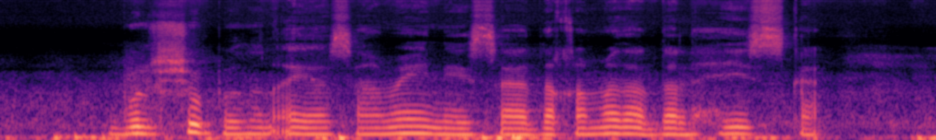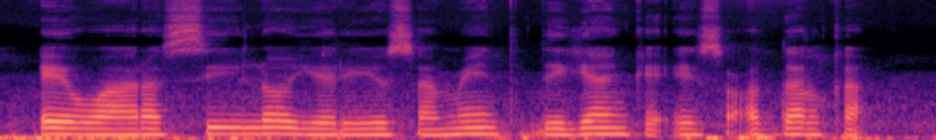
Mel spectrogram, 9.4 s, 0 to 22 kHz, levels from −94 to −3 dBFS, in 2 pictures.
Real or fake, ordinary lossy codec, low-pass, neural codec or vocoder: real; none; none; none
